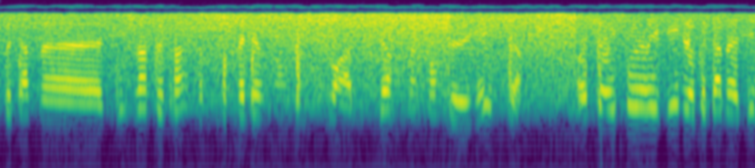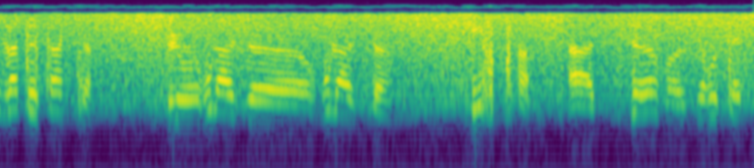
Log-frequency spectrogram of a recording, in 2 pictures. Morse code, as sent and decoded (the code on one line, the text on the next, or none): none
